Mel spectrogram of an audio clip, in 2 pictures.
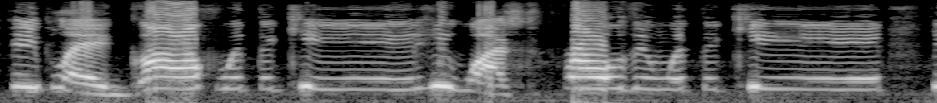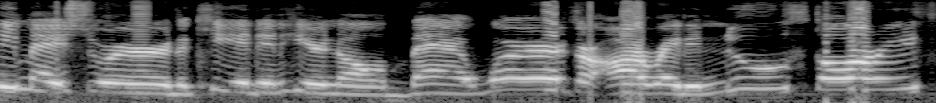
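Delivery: normal talking voice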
